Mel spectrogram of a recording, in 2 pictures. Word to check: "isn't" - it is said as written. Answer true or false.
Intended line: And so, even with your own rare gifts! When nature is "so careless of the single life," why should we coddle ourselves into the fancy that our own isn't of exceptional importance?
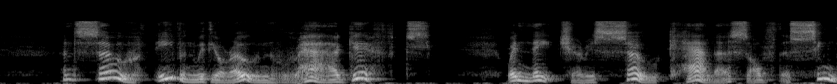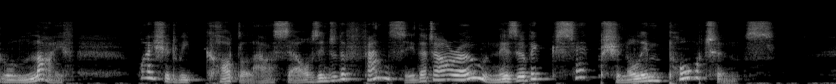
false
